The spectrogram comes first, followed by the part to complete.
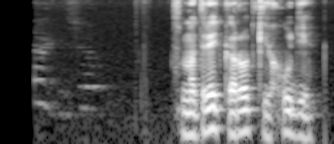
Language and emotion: Russian, neutral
